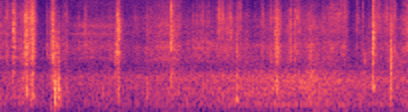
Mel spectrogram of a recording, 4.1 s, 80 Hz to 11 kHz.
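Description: Handling noise from unpacking a small 300-watt power inverter: a plastic bag rustling as the inverter and its cable are lifted out of a cardboard box, with scattered light clicks and taps.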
